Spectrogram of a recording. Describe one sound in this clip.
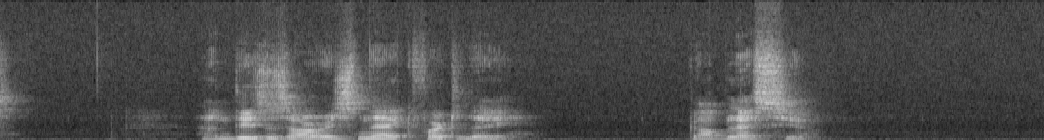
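An older man speaks calmly and clearly, close to a microphone.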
